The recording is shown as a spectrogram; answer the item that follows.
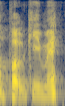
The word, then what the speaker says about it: Pokimane: No, Pokimane. Her name is Poki. Iman. I think our actual first name is Iman because it's supposed to be Pokemon.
